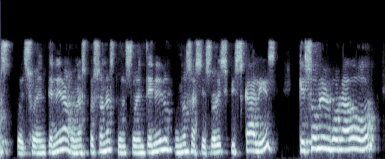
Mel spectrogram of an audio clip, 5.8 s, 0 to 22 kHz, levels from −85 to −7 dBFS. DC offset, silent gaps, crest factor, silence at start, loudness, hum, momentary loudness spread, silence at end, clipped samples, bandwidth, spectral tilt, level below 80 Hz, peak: under 0.1%; none; 12 dB; 0 s; -15 LUFS; none; 4 LU; 0.15 s; under 0.1%; 8.2 kHz; -4.5 dB/octave; -52 dBFS; -2 dBFS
